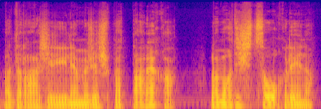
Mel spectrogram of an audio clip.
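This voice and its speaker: Male narrator doing a cunning young Moroccan woman, brash and quick-tongued, low voice, rapid delivery. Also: creaky, faint music behind. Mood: bossy. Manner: loud, indignant complaining. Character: scheming young woman, bold and sharp-tongued.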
